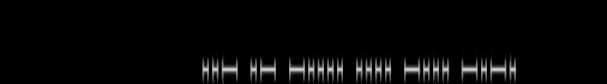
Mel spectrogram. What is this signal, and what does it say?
Morse code, heard as a keyed tone, about 25 wpm, 700 Hz. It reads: UA6HBC
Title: DXCC-100 Call Signs - 6 Characters - Repeated 2x - 25wpm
